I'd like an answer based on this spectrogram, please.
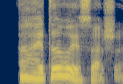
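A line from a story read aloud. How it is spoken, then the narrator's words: Exclamation, woman. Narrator (Russian): воскликнула потенциальная теща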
